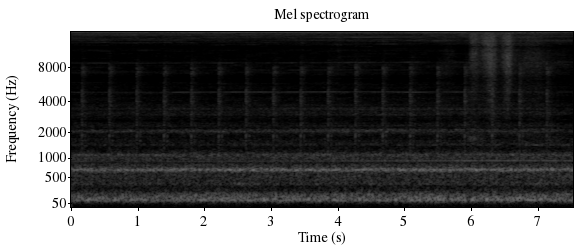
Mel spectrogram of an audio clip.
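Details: Hcalory diesel heater on gear mode setting 3, high-plateau setting, 13 volts, 36°F ambient, body 230°F: steady rushing blower with a faint fuel pump tick about 2.5 per second. Running normally.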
